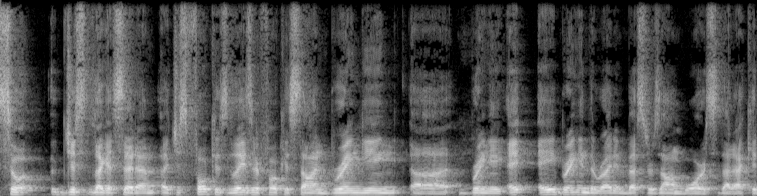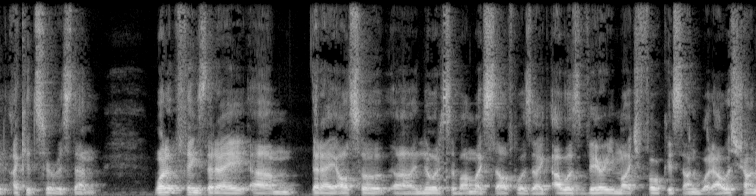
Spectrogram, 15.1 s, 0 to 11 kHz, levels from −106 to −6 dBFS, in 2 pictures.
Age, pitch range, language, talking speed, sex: 30-49, 90-110 Hz, English, 220 wpm, male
